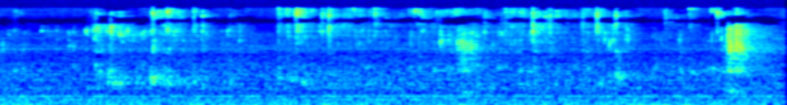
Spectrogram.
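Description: Liquid trickles into a glass.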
